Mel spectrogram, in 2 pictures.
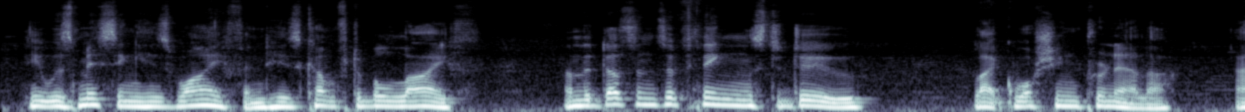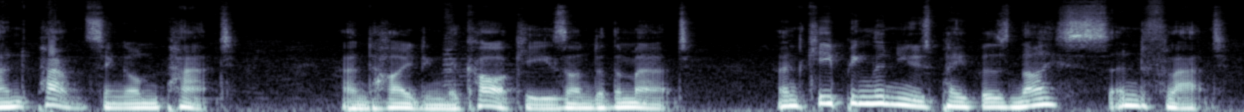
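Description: A man reads a rhyming picture book for young children. His voice is mellow and medium in pitch, with very lively intonation. He keeps a clear, expressive rhythm through the verse. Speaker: storyteller reading to young children. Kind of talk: scripted children's audiobook narration.

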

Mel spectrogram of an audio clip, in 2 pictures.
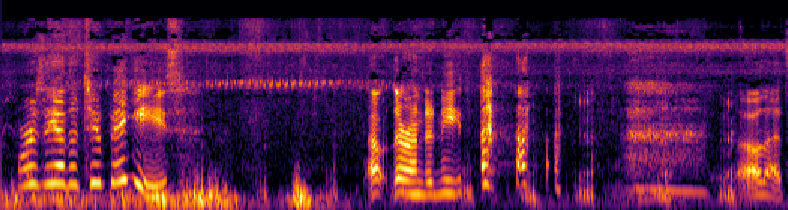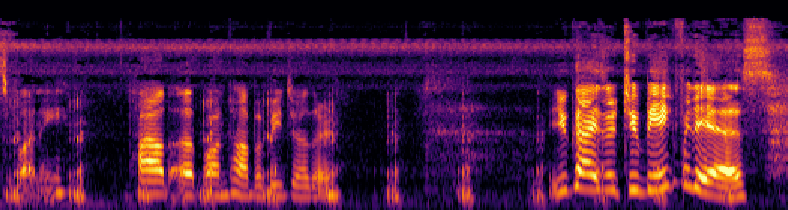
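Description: A woman's voice: fairly high pitch, expressive, slow pace, long pauses, noisy background. A woman on a homestead chatting casually as she films her animals outdoors, laughing often and talking sweetly to them. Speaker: homestead vlogger. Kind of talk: casual narration while doing farm chores. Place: outdoor farm pens and pasture.

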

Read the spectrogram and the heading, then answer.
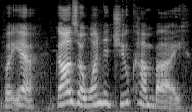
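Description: A woman's voice: on the high side, expressive, moderate pace, bright, forceful tone, soft background music. A young woman chatting casually as the host of a drawing livestream.

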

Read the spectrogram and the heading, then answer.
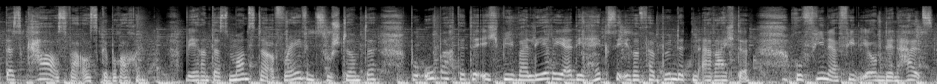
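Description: A woman's voice: mid-range voice, close to an everyday voice. A woman playing a young heroine who narrates dramatically in a scripted horror audio drama. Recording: music under the voice.

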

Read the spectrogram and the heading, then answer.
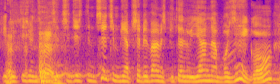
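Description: A man's voice: fairly high pitch, brisk, close to an everyday voice. An actor playing a rambling, playful old grandfather in a satirical radio comedy, chatting on in a repetitive, self-satisfied way.

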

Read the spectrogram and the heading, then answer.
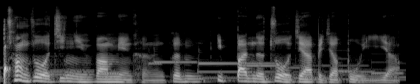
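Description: A man's voice: medium pitch, normal speed, music in the background. A man with a Taiwanese Mandarin accent, a guest writer recounting things casually in an interview. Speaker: guest novelist.

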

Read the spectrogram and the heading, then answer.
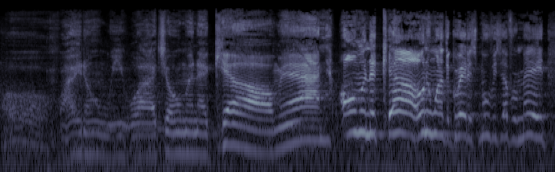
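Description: Slow, high-voiced, jittery lonely veteran. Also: male voice, fairly bright tone. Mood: excited. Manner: halting, rambling, eager, pleading. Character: lonely, jittery male war veteran obsessed with movies. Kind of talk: naturalistic video game acting.

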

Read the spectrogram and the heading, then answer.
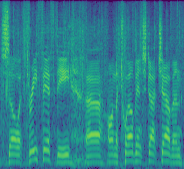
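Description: A middle-aged man giving a casual outdoor cooking demo, relaxed and plain-spoken, with halting phrasing. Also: fairly high pitch. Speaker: guest outdoor cooking chef. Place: outdoor rooftop deck. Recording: faint outdoor traffic noise.

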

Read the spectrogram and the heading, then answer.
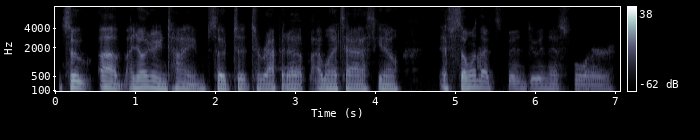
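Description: A man in his thirties hosting a podcast interview, talking in a relaxed, candid way into a close desk microphone. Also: medium pitch, moderate pace, no echo. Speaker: podcast host, photographer. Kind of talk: casual interview. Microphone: headphones and a desk microphone close up.

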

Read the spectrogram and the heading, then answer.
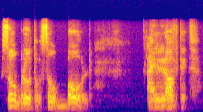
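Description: Man as exasperated movie-loving son, husky voice, animated pitch, theatrical monologue, table read. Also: very slow, full character voice. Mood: wistful, theatrical. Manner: expressive, theatrical storytelling. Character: adult Constantine, exasperated son reminiscing about his movie-loving boyhood. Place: indoors on a group video call.

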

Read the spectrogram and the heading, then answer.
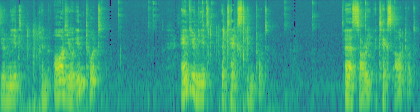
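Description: Guy doing a screencast tutorial, bit of gravel in the voice, medium pitch, echoey room, kinda halting. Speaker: host of a cryptography tutorial channel. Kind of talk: casual software screencast tutorial. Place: small room indoors at a computer. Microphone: headset. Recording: roomy home recording.

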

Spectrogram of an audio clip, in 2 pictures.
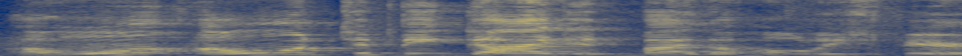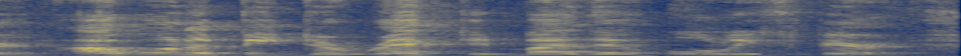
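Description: A man's voice: high voice, animated, a little fast, a bit bright, recorded from a distance, slight background noise, poor audio. An older man, a guest preacher in his sixties, delivering an earnest sermon and repeating phrases for emphasis. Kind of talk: sermon with altar call.

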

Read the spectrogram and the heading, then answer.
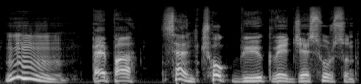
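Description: Kindly bear doctor in a kids cartoon, slow and singsong, reassuring. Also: male voice, a little high, sing-song, fairly bright tone, a little hiss or hum, heavily acted. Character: kindly, calm grown-up male bear doctor. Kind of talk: children's cartoon dub.

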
